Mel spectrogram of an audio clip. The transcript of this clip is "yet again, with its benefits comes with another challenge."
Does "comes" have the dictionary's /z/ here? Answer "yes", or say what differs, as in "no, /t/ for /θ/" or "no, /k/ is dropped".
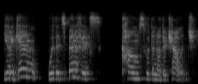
yes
